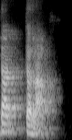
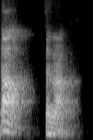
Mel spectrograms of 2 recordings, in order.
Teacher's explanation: two consonants come together without any vowel, so we pronounce tattara, other than ta-tara, because two consonants, if they come two consonants together, the formal consonant connected to the formal syllable.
